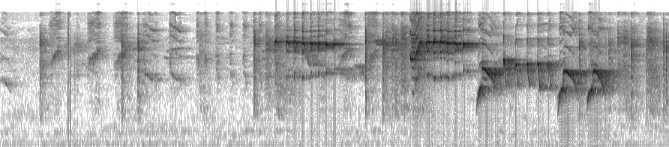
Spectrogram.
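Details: Vigorous song of a caged white-rumped shama: scattered dry clicks, then bright high whistles and a run of rich descending whistled notes repeated several times.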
